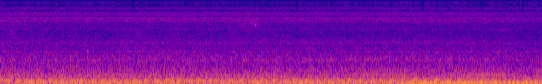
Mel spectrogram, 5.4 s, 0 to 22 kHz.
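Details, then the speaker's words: 2011 Chevy Silverado 5.3L V8, previously throwing a P0307 cylinder 7 misfire, started after replacing spark plugs and wires: a low, even rumble with no skips or vibrations, idle settling down steadily and no check engine light. Normal idle. "Oh yeah, fired right up. Sweet, no weird vibrations or nothing."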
